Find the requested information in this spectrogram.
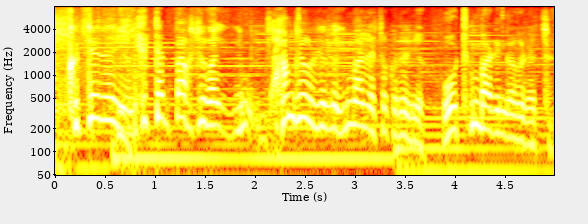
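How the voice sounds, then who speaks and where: A man's fairly quick speech comes over music playing in the background. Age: 80s+. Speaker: Korean War veteran. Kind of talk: interview answer.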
